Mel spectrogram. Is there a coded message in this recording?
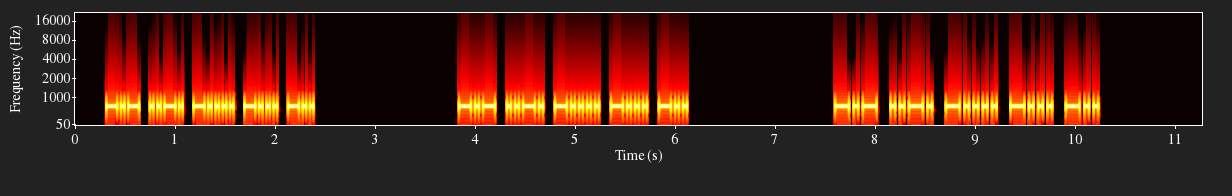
Yes: Morse code from 0.3 to 10.2 s, heard as a keyed tone, about 29 wpm, 700 Hz. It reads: KF6BD KF6BD KF6BD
